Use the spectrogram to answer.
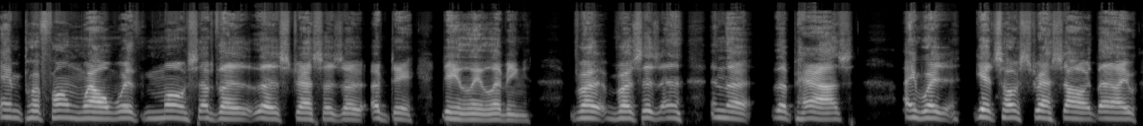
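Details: Real, self-reported speech impediment in an adult male, present for years and heard whenever he speaks; speech impediment with stuttering-like disfluencies.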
